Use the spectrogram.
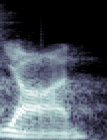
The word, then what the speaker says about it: Jan: the man yeah yeah it's pronounced yawn yeah in Russian in Russian it's written Jane okay yeah I mean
